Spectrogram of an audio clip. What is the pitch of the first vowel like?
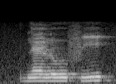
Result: low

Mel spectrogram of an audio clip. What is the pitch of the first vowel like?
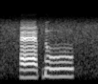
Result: low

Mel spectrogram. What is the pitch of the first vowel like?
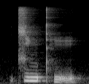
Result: high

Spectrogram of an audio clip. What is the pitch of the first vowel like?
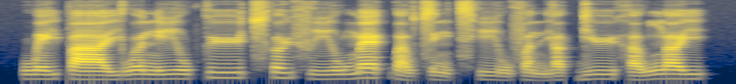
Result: rising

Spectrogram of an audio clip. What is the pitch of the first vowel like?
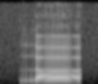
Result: low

